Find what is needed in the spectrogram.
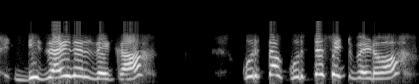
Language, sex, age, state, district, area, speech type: Kannada, female, 18-30, Karnataka, Uttara Kannada, rural, conversation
